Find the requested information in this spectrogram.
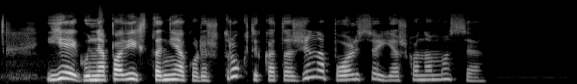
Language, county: Lithuanian, Kaunas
